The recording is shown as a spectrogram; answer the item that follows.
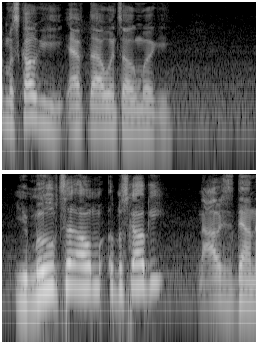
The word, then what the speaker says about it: Okmulgee: Okmulgee, Oklahoma.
